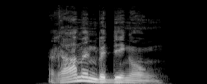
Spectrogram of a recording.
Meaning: 1. basic condition 2. boundary condition
- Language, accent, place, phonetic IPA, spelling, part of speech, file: German, Germany, Berlin, [ˈʁaːmənbəˌdɪŋʊŋ], Rahmenbedingung, noun, De-Rahmenbedingung.ogg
